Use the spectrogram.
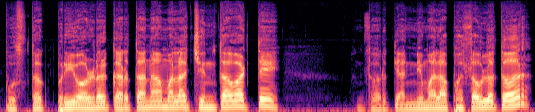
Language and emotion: Marathi, fearful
